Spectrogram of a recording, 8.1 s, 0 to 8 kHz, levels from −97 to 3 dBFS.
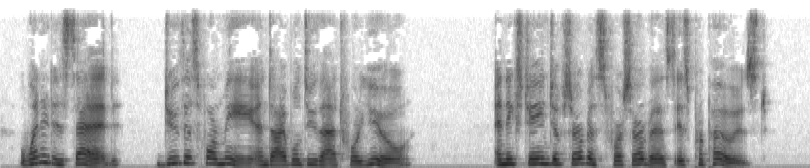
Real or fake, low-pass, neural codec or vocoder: real; 7.2 kHz; none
